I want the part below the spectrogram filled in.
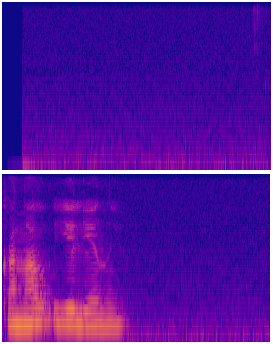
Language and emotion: Russian, neutral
